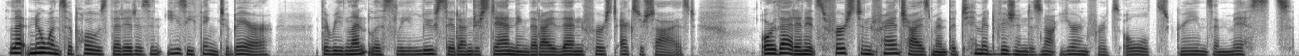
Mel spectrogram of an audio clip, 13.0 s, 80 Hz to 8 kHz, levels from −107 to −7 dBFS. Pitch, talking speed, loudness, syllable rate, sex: 180 Hz, 180 wpm, -20 LUFS, 5.1 syllables/s, female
